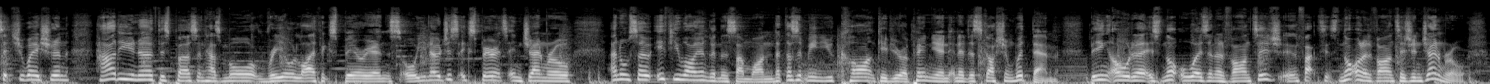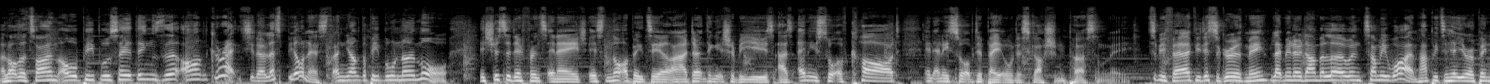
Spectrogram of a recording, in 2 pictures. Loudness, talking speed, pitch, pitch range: -14 LUFS, 270 wpm, 170 Hz, 140-195 Hz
